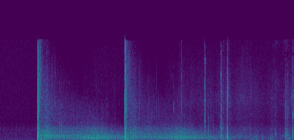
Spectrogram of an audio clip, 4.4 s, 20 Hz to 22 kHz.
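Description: Two gunshots about 1.3 seconds apart, the first the louder, each followed by a long rolling echo that fades slowly.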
